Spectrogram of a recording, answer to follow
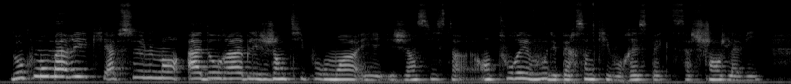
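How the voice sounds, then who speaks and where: A woman has an ordinary speaking voice, fairly high in pitch. She talks at a moderate pace with lively intonation. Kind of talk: personal vlog monologue.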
